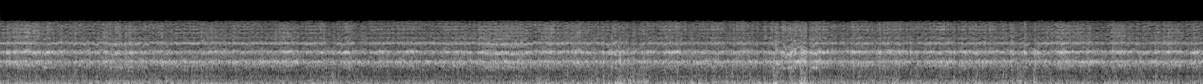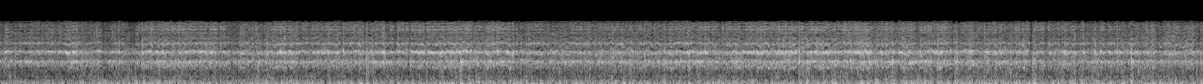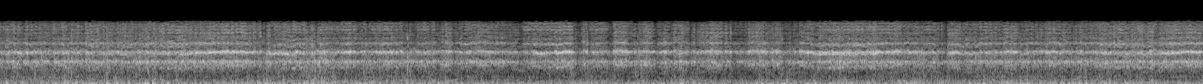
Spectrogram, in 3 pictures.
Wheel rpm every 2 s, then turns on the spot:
230, 230, 230, 230, 240, 230, 230, 220, 230, 210, 230, 230, 220, 230, 230, 240, 220, 220.
none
